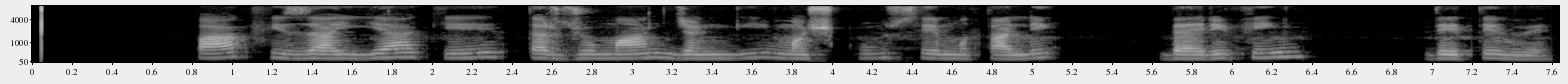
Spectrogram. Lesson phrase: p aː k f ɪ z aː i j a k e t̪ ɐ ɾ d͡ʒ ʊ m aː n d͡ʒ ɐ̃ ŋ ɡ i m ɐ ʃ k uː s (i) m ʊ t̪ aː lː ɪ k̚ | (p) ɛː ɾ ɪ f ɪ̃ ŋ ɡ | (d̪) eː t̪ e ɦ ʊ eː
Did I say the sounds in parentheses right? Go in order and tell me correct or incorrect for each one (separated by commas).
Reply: incorrect, incorrect, correct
